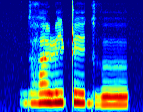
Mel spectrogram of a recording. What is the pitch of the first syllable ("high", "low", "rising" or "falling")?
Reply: high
